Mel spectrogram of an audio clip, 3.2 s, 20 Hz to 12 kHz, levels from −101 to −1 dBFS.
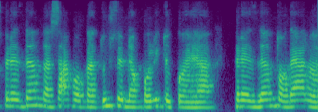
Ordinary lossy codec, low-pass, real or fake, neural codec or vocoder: Opus, 16 kbps; 10.8 kHz; fake; vocoder, 24 kHz, 100 mel bands, Vocos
